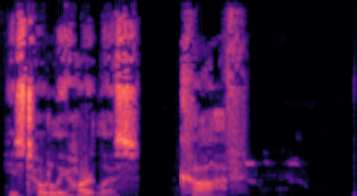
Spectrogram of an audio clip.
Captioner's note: cough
